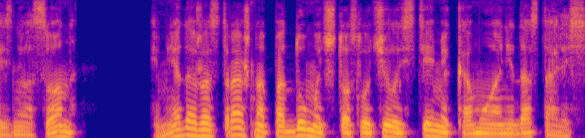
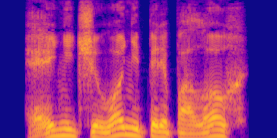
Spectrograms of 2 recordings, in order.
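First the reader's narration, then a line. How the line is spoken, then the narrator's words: Deep bass voice. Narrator (Russian): пробасил Жуль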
